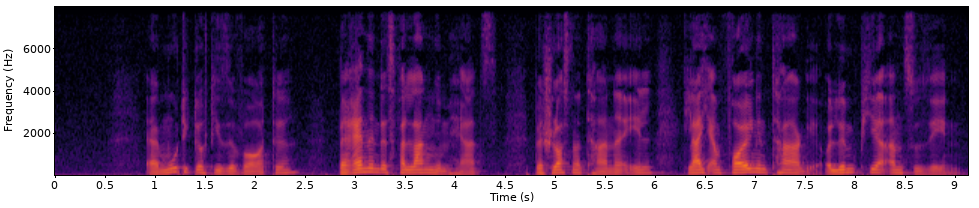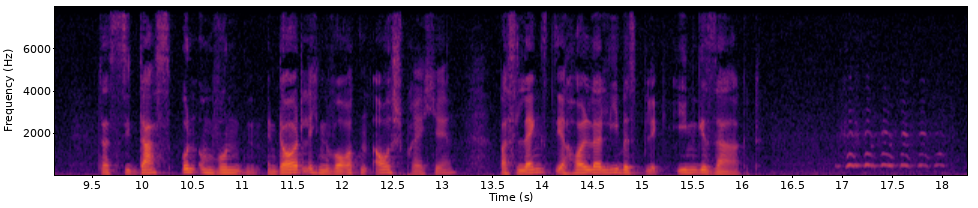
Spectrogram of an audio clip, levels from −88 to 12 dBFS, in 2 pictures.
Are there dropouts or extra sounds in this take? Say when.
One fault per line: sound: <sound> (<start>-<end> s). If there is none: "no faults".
sound: laugh (16.9-18.1 s)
